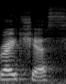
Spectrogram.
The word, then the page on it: righteous: American English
